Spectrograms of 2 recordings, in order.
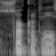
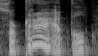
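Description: First: The name has its usual English pronunciation. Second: The name has a Greek-style pronunciation. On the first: The speaker calls it wrong. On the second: The speaker calls it right.

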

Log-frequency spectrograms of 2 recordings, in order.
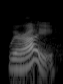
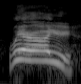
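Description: First: It is said in a gentle tone. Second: It is said in an angry tone.

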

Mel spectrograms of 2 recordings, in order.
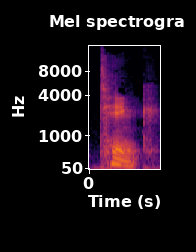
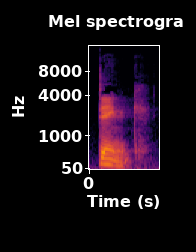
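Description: First: The word begins with a t sound. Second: The word begins with a d sound. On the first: "and then a T sound" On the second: "then a D sound"

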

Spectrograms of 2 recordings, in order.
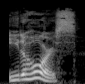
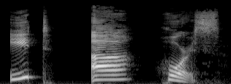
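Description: First: The phrase is said at normal speed. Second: The phrase is said slowly and carefully. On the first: "now let's say it at a normal pace" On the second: "repeat after me"

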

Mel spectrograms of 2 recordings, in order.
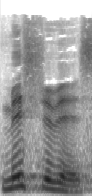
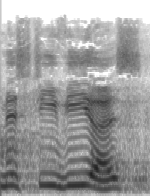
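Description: First: No extra syllable follows the v sound. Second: An extra 'ee' syllable follows the v sound. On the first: The speaker calls it right. "There's no I behind that V" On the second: The speaker calls it wrong. "And it's not mischievous. I've said it like that all my life"

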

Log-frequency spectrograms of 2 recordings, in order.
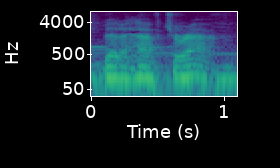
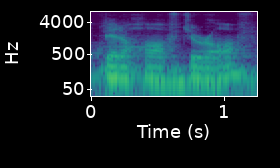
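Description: First: It is said in an American accent. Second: It is said in a South African accent. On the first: The speaker calls it right. "if you say it in a bit more of an American accent" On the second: The speaker calls it wrong. "than a South African accent. Better Half Giraffe doesn't really sound that good"

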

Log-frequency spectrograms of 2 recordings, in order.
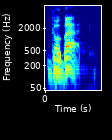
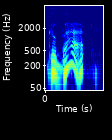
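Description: First: It is said as a forceful exclamation. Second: It is said as a questioning rhetorical query.

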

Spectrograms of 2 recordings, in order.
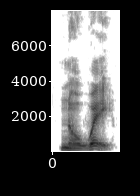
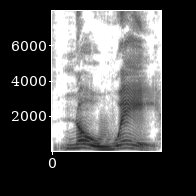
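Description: First: It is said plainly without strong emphasis. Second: It is said with heavy emphasis and force.

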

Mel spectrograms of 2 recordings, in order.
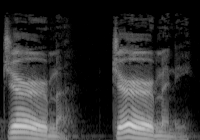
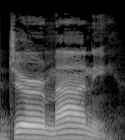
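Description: First: The middle vowel is a weak schwa. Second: The middle vowel is a full, clear vowel. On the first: The speaker calls it right. "Putting that schwa in the middle" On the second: The speaker calls it wrong. "But I'm not giving it a Germani"

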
